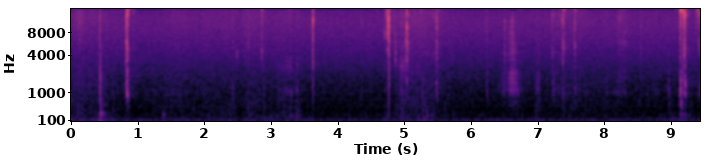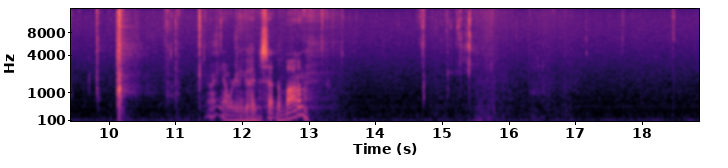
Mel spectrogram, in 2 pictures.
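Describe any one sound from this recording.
Plastic clips click and snap as a grille is handled.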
